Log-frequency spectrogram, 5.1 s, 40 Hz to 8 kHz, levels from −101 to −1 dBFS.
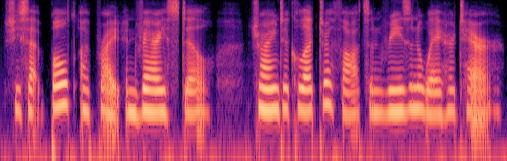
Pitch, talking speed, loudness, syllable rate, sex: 210 Hz, 200 wpm, -19 LUFS, 5.1 syllables/s, female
